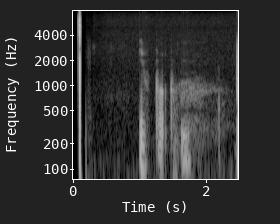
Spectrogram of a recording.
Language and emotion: Russian, neutral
